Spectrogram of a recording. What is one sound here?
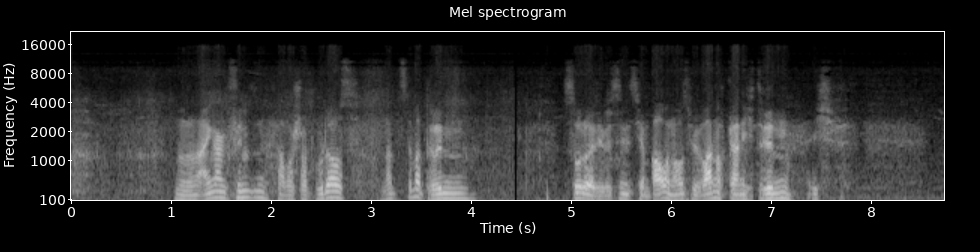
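A man talks close to the microphone with animation.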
